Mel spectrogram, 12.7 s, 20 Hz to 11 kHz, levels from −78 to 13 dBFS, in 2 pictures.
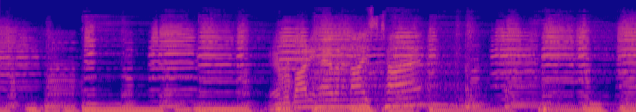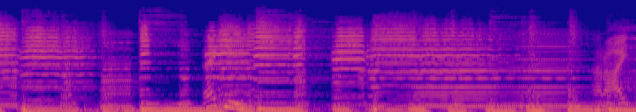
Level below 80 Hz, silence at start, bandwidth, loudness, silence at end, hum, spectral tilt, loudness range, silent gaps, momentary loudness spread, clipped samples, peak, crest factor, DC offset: -34 dBFS; 0 s; 9 kHz; -26 LUFS; 0 s; none; -4.5 dB/octave; 2 LU; none; 8 LU; under 0.1%; -8 dBFS; 18 dB; under 0.1%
